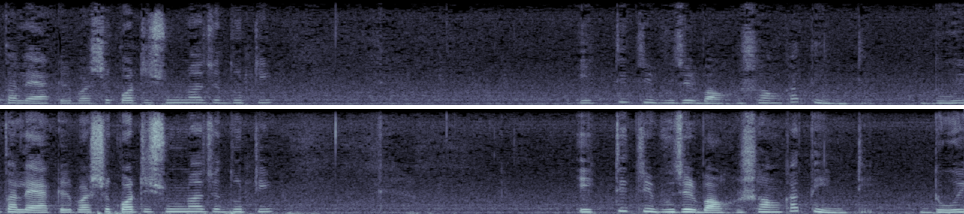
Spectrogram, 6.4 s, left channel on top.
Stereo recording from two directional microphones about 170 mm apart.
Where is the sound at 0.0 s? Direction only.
55° right (ahead or behind); by 1.8 s 35° right (ahead or behind).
